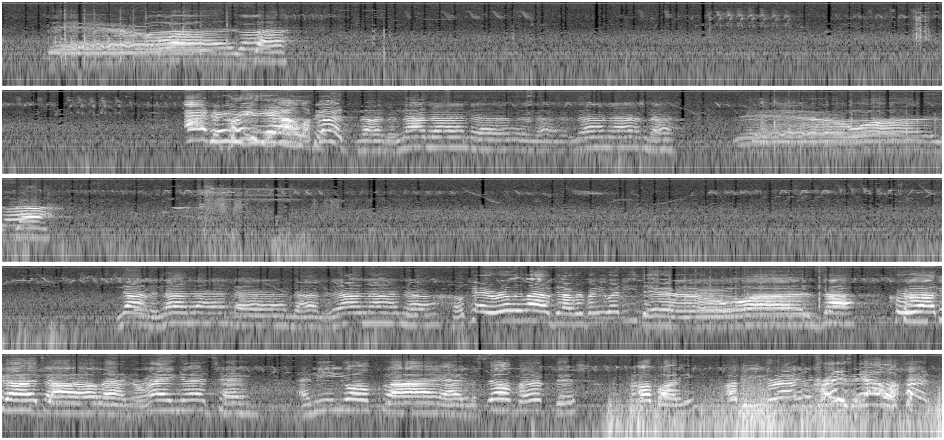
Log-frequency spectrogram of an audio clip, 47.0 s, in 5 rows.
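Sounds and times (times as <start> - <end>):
low outdoor background noise: 0.0 - 47.0
songbirds chirping and trilling: 0.0 - 47.0
wind rumble on microphone: 0.0 - 47.0.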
